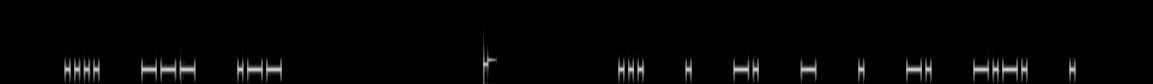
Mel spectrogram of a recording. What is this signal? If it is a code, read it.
Morse code, heard as a keyed tone, about 25 wpm, spaced as for 14 wpm, 700 Hz. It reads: HOW SENTENCE
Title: 3x Character Spacing - Top 200 Words - 25wpm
